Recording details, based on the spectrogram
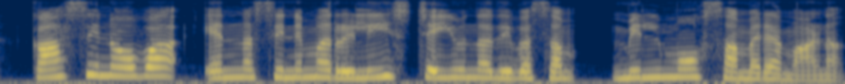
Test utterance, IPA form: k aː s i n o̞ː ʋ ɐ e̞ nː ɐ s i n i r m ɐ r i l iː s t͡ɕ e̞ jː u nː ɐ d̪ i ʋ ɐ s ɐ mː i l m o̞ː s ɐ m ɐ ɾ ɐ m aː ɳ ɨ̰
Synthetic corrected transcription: k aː s i n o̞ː ʋ ɐ e̞ nː ɐ s i n i m ɐ r i l iː s t͡ɕ e̞ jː u nː ɐ d̪ i ʋ ɐ s ɐ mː i l m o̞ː s ɐ m ɐ ɾ ɐ m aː ɳ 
